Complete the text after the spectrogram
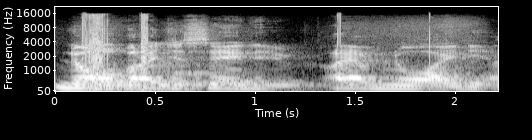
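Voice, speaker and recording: A man speaks over noticeable background noise. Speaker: municipal councillor. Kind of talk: council meeting discussion. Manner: loud.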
